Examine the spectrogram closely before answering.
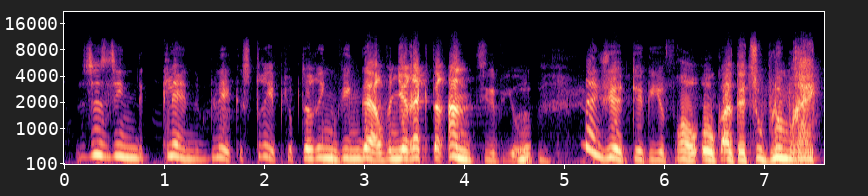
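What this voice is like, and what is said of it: Put-on charming foreign accent. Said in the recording (Dutch): “dat buitenlandse accent ... dat charmante accent”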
